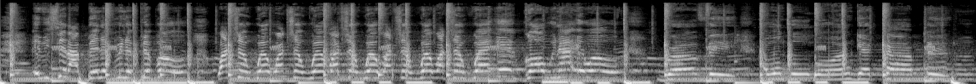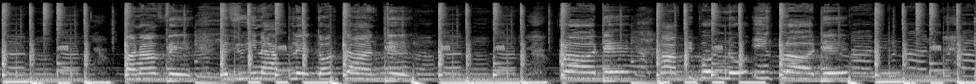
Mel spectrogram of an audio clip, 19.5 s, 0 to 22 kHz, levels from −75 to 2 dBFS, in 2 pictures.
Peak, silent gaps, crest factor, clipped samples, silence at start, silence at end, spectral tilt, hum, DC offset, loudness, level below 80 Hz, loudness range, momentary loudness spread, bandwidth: 0 dBFS; none; 10 dB; under 0.1%; 0 s; 0 s; -5 dB/octave; none; under 0.1%; -11 LUFS; -16 dBFS; 1 LU; 3 LU; 19.5 kHz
